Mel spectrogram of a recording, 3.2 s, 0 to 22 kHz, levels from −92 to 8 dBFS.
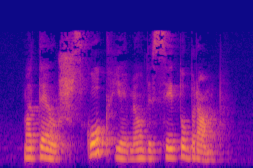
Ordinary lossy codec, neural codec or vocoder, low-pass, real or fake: MP3, 48 kbps; autoencoder, 48 kHz, 128 numbers a frame, DAC-VAE, trained on Japanese speech; 19.8 kHz; fake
